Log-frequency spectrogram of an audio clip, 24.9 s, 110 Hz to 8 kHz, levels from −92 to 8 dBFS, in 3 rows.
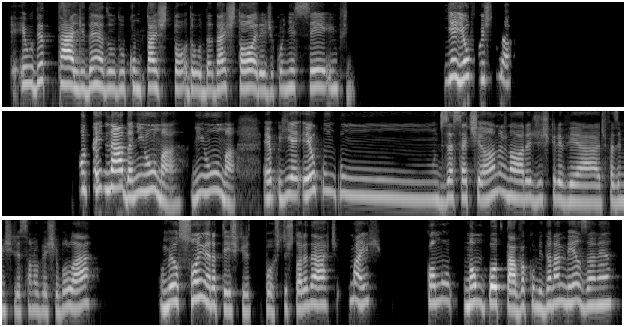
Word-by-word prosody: E - - -14
e - - 0
o 290 - -3
detalhe 280 -5 +5
né, 260 +3 +1
do 235 0 -4
do 235 +1 -6
contar 245 +1 0
a - - +4
histó 240 -1 -7
do 225 0 -2
do 220 +2 -6
da 230 +3 0
história, 240 -2 +2
de 215 - -12
conhecer, 245 +2 -4
enfim. 235 -1 -12 1.2
E 355 +4 +2
aí 365 -4 +5
eu 365 +2 +7
fui 335 - -3
estudar. 340 -3 -5 2.5
Não 325 0 +2
tem 325 +1 +1
nada, 345 -5 +9
nenhuma 250 - -2
nenhuma, 265 - -4 0.3
eh, 225 - 0
e 250 +4 -4 0.2
eu 280 +6 +4
com 310 -2 -10
com 240 -4 -9
17 235 +3 -4
anos, 265 +6 -2
na 245 -1 +2
hora 230 0 -2
de 205 0 -10
escrever 215 -2 -5
a, 195 0 -2
de 190 0 -14
fazer 205 -1 -8
minha 200 - -8
inscrição 200 0 -11
no 205 - -9
vestibular, 220 +7 -1 0.9
o - - -9
meu 275 +5 +4
sonho 320 +4 +2
era 260 -2 +2
ter 235 -4 -5
escrito 195 -1 -9
posto 205 +1 -10
história 220 +2 -3
da 265 +1 +4
arte, 255 +9 0
mas, 290 -2 -2 0.7
como 285 +1 -2 0.2
não 265 +2 +3
botava 255 -4 +6
comida 235 0 -3
na 275 +2 +2
mesa, 270 -3 -1
né, 255 +1 0
245 Hz, 150 wpm, -21 LUFS, 220-275 Hz, 2.5 s, nada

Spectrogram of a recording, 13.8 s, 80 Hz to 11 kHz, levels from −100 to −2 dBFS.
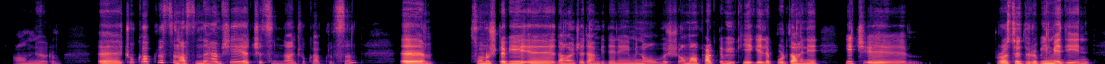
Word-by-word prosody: Anlıyorum. 200 -2 -21 0.5
Eee, 205 0 +2
çok 295 -2 -12
haklısın 275 0 -4
aslında 240 +4 -3
hem, 265 -1 -2
şey, 275 -3 -4
açısından 185 -3 -8
çok 165 0 -28
haklısın. 165 - -14 0.6
Eee, 185 +1 +8 0.6
sonuçta 230 0 +2
bir, 230 -1 +4
eee, 205 -1 0
daha 215 +1 -1
önceden 210 -1 -4
bir 205 0 -19
deneyimin 210 +1 -9
olmuş 190 - -12
ama 210 +1 -2
farklı 215 +2 +2
bir 215 - -4
ülkeye 195 +1 -3
gelip, 185 +5 -3
burada, 210 0 +4
hani, 215 +1 -3 0.4
hiç, 255 -1 -4
emm. 195 -1 -2 1.0
Prosedürü 225 -1 +4
bilmediğin, 210 +2 0
210 Hz, 130 wpm, -22 LUFS, 195-230 Hz, 1.0 s, Eee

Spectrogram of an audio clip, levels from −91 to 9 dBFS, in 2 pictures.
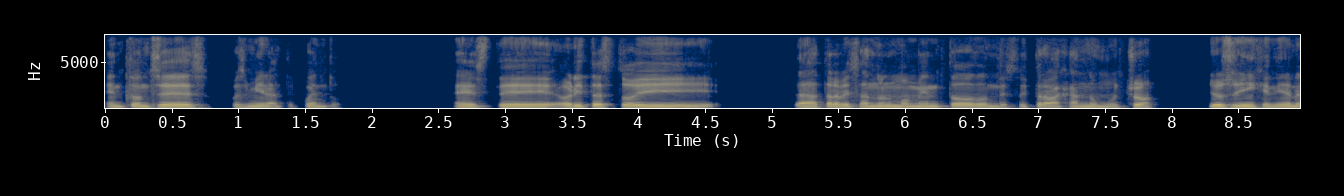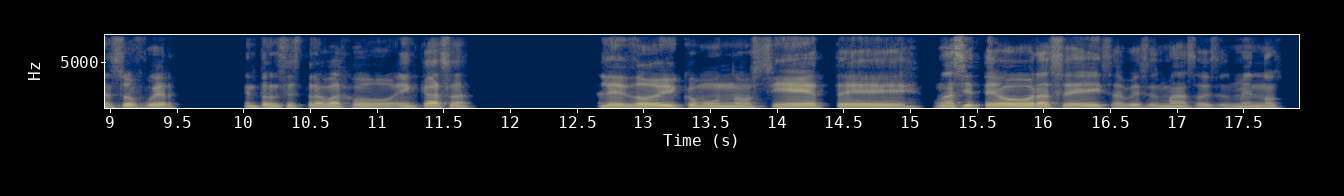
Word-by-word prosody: Entonces, 120 +3 +1
pues, 100 +1 -9
mira, 115 -1 -2
te - - -26
cuento. 115 -2 -7 0.8
Este, 110 0 +1
ahorita 125 +5 +1
estoy 130 -6 0 0.6
atravesando 110 +1 0
un 130 0 0
momento 110 +1 0
donde 105 -2 -3
estoy 105 +1 -11
trabajando 110 -2 -2
mucho. 105 +8 -3 0.4
Yo 130 +1 +5
soy 140 +3 +1
ingeniero 110 -3 0
en 110 - -1
software. 115 +6 0 0.5
Entonces 115 +1 -2
trabajo 110 -1 0
en 110 +1 -2
casa. 135 -1 +1 0.9
Le 120 0 +2
doy 120 +1 +5
como 120 -3 0
unos 115 -1 -1
7 115 -1 +2
unas 155 +7 -1
7 160 -8 +2
horas, 130 +1 +5
6 120 +1 0
a 105 - -4
veces 110 +1 -5
más, 110 0 -4
a - - -6
veces 105 -1 -8
menos. 110 +4 -5
115 Hz, 130 wpm, -24 LUFS, 110-125 Hz, 0.9 s, Yo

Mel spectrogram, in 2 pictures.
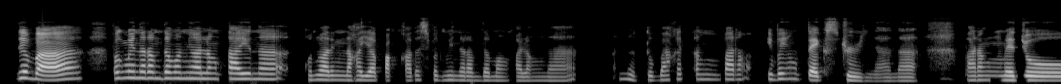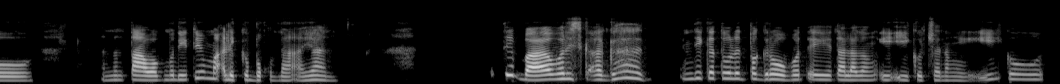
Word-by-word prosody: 'di 295 +2 +4
ba? 235 +2 +8 0.3
'Pag 285 +1 -2
may 305 - +3
naramdaman 285 -1 +1
nga 270 - +4
lang 265 -1 -2
tayo 255 -1 +3
na 245 -1 -1 0.2
kunwaring 210 -1 -3
nakayapak 200 -1 -3
ka 185 - -9
tapos 210 -1 -7
'pag 205 -2 -12
may 205 - -9
naramdaman 185 -2 -9
ka 180 - -11
lang 180 0 -11
na, 175 +1 -12 0.4
"Ano 245 -5 -13
'to 195 +1 -12
bakit 215 +4 -10
ang 235 -1 -11
parang 235 0 -4 0.2
iba 245 +2 -3
'yong 255 -1 -10
texture 190 -2 +1
niya," 160 0 -15
na 170 -1 -8 0.4
parang 205 +1 -5
medyo 200 0 +2 1.3
anong 205 +1 -12
tawag 200 -2 +5
mo 215 - -5
dito, 215 +7 -2
'yong 280 -3 -2
maalikabok 200 -3 -2
na 180 -1 -4
ayan. 200 -2 -3 1.6
'Di 445 - +2
ba? 210 +2 +10
Walis 255 -1 +2
kaagad. 250 +6 -1 0.4
Hindi 260 +2 -6
katulad 270 -2 0
'pag 255 -2 -3
robot 220 -1 +1
eh, 220 -1 -1
talagang 205 -1 -1
iikot 200 -1 -5
siya 200 - -4
ng 185 0 -11
iikot, 235 +2 -8
215 Hz, 150 wpm, -23 LUFS, 195-250 Hz, 1.6 s, ba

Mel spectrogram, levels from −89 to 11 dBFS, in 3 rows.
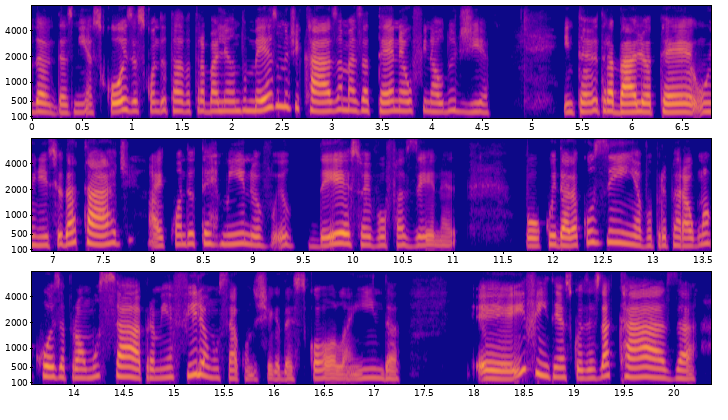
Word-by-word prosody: da 230 -1 +2
das 205 0 -6
minhas 215 -1 -9
coisas 250 +1 +4
quando 240 +1 -7
eu - - -3
estava 250 -2 -3
trabalhando, 250 +1 -3
mesmo 310 +9 +3
de 335 - -6
casa, 250 -1 +3
mas 265 -1 -4
até, 250 -1 0
né, 255 -1 -2
o - - -3
final 235 -3 -6
do 255 +3 -8
dia. 230 -2 -8 0.8
Então, 225 +1 0
eu 260 - 0
trabalho 230 -2 +6
até 220 -1 +3
o 230 - -4
início 225 +1 -4
da 265 +3 +3
tarde, 260 +4 +3
aí 205 - -4
quando 245 +4 -6
eu 260 - -1
termino, 250 0 -3
eu 220 - -3
vou 195 - -15
eu 225 -1 -6 0.2
desço, 230 +6 +3
aí 225 - -2
vou 220 +1 -8
fazer, 220 - -5
né, 110 -1 -11 0.7
vou 200 -1 +1
cuidar 230 -2 +2
da 220 - +2
cozinha, 280 -3 -3
vou 210 +1 -10
preparar 215 -2 -3
alguma 230 +7 -4
coisa 255 -2 +2
para 230 - -3
eu - - 0
almoçar, 255 0 +3
para 230 -2 -5
minha 235 +3 -7
filha 305 +3 +1
almoçar 230 -4 -6
quando 100 0 -14
chega 110 - -9
da - - -7
escola 110 - -4
ainda. 105 0 -8 0.8
Eh, 205 -1 +3
enfim, 355 -8 0
tem 250 -1 -2
as 245 - -5
coisas 220 0 -4
da 280 - +4
casa. 245 -6 +3
235 Hz, 190 wpm, -23 LUFS, 220-255 Hz, 0.8 s, trabalho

